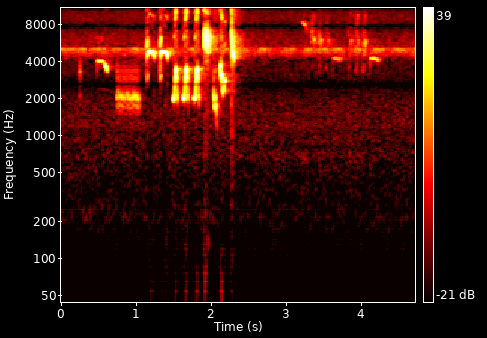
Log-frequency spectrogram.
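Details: Loud song of a sikatan londo flycatcher, a champion bird: a short buzzy note, then a fast even series of about eight strong chirps, followed by quiet soft twitters against a steady high hum.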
